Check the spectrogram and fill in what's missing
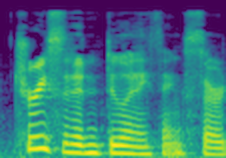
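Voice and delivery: ordinary delivery, nothing marked

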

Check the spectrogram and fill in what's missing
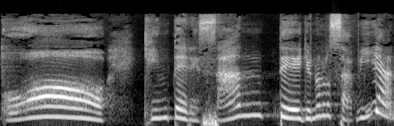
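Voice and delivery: drawn-out, slow acted marvelling; impressed layperson. Layperson hearing science explained clearly, acted slow amazement. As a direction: draw it out like someone just learning something. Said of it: "puedan decir".

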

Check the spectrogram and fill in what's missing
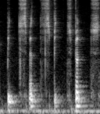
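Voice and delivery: whispered spitting sizzle; sizzling butter sounds. A narrator's reading. Narrator imitates butter and batter frying, whispered sizzle. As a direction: imitate batter sputtering in the pan. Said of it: "deed het beslag weer in de pa".

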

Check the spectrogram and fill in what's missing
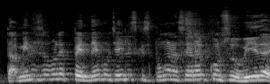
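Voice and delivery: high-pitched mock dad tirade; scolding dad. Dad berates his son's gaming friends, mock scolding. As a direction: lay into all the friends, quickening as you go. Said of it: "lo pendejea a él y a todos".

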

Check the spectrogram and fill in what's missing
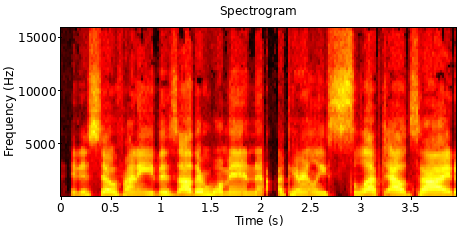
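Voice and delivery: ordinary talk, nothing marked

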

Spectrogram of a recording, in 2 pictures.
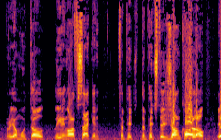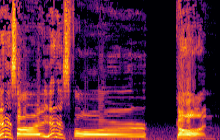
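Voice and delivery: loud, high home run call, stretched out. Pretend. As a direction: call it like a play-by-play announcer. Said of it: "Such as".

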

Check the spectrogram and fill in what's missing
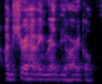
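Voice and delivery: ordinary talk, nothing marked

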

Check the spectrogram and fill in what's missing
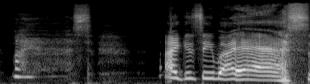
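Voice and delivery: hammed-up horror, building from faint to full voice; Meryl Streep. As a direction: begin tiny and high, then cry out the last line. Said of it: "the perfect, you know, Meryl Streep way".

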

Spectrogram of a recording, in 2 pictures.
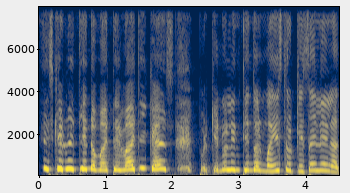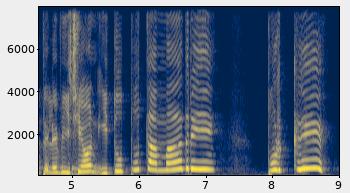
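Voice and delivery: put-on a child wailing to his mother; whiny crying kid. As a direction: whimper it like a sulky little kid.

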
